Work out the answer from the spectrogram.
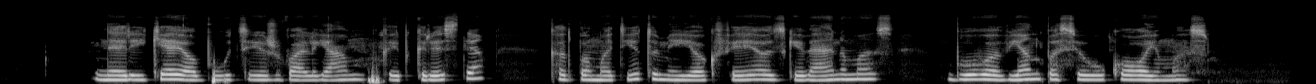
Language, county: Lithuanian, Šiauliai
